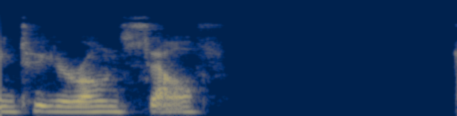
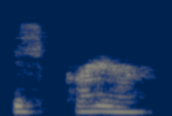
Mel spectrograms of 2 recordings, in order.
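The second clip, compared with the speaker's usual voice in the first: much softer, almost breathed away; faded near-whisper; 18 dB quieter than usual. Shown as a demonstration. Preacher echoing his prayer to the congregation, fading to a whisper. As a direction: let the repeat fade to nothing. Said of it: "the Holy Spirit is emphasizing to us".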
